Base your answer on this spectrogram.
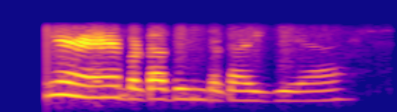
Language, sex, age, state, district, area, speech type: Santali, female, 18-30, West Bengal, Uttar Dinajpur, rural, conversation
